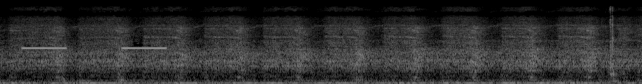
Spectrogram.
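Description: Two short electronic chime beeps from the car's dash, then the Acura RSX's four-cylinder engine cranking over on the starter without starting, its spark plugs removed for a compression test. The cranking is a steady whir with an even pulse about twice a second.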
